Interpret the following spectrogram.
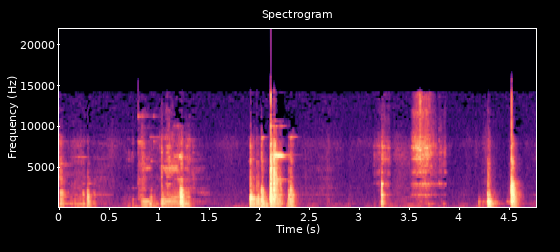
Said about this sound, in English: And that is how you disassemble the bolt for cleaning or whatever.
